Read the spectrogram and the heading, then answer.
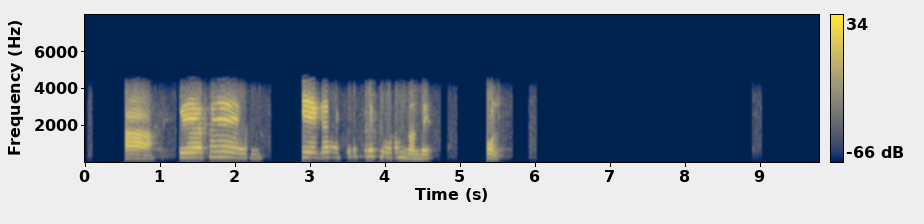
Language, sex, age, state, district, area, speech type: Dogri, female, 30-45, Jammu and Kashmir, Reasi, rural, conversation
